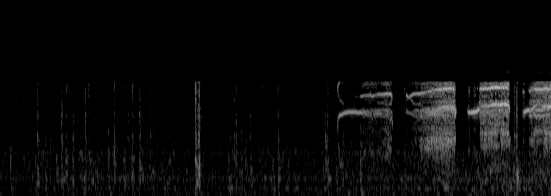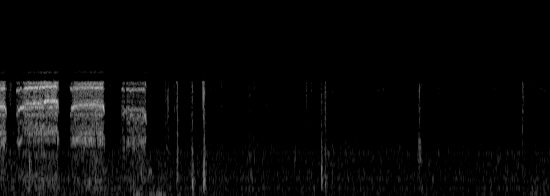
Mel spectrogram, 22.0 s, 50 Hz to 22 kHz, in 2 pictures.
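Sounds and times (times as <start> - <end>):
nestling birds begging calls: 6.7 - 14.0.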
